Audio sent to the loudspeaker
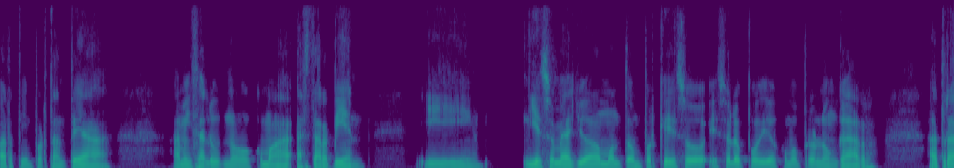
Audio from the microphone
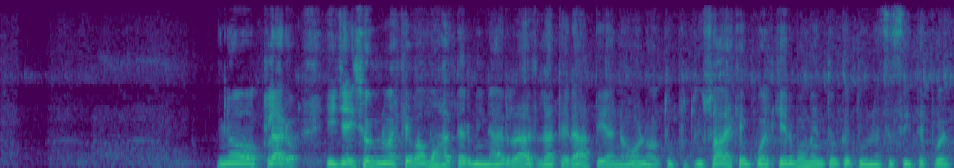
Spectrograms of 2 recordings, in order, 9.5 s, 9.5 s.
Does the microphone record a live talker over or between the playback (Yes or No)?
Yes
